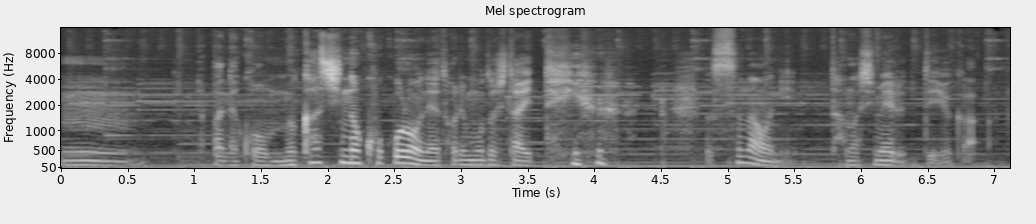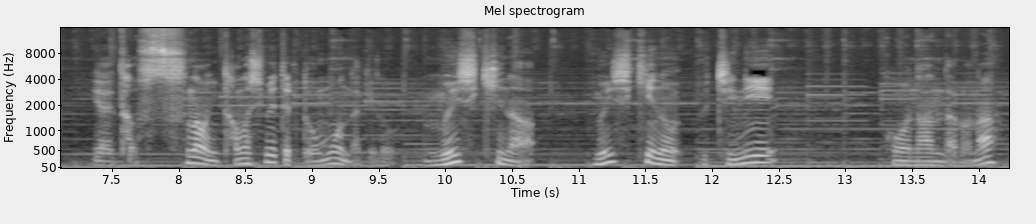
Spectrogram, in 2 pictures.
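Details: Self-described stuttering in a Japanese man speaking casually; repetitions and prolongations audible.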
